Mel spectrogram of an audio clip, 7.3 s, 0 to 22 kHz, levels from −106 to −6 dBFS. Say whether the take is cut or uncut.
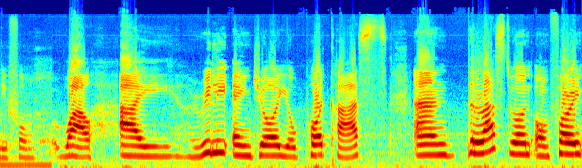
uncut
